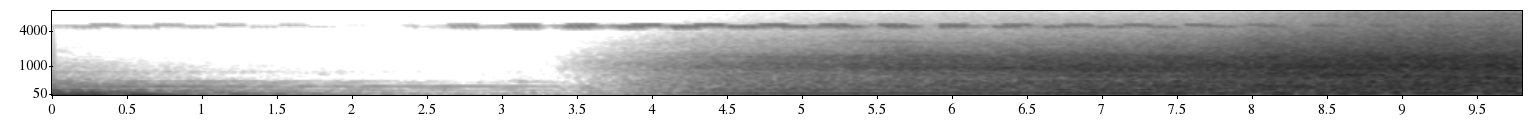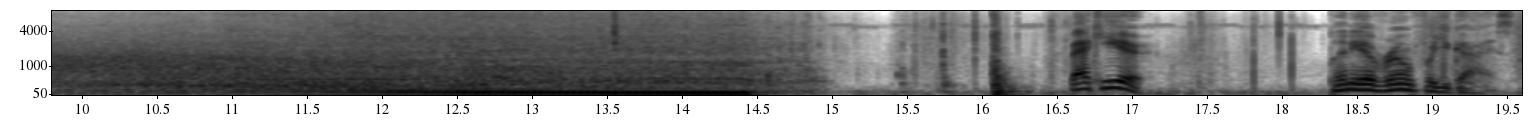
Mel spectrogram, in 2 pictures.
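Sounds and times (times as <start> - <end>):
prisoner transport vehicle engine running: 4.9 - 16.6
speech: 16.6 - 17.2, 18.3 - 19.5.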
